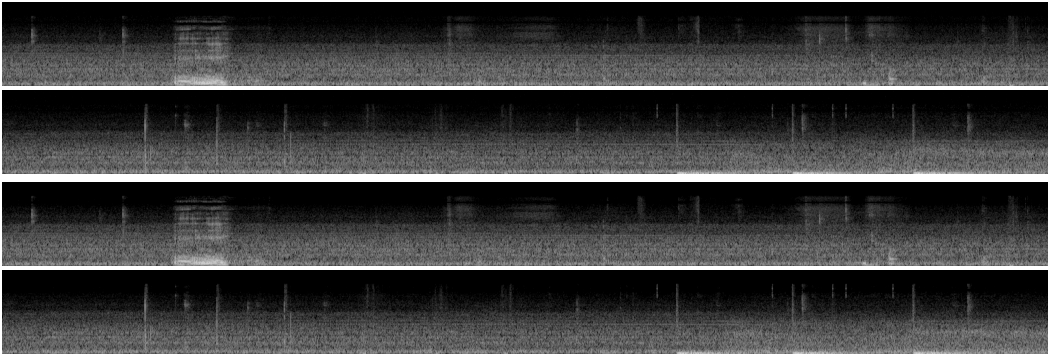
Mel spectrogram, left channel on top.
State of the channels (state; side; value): noise; left; hiss, 28 dB below the sound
